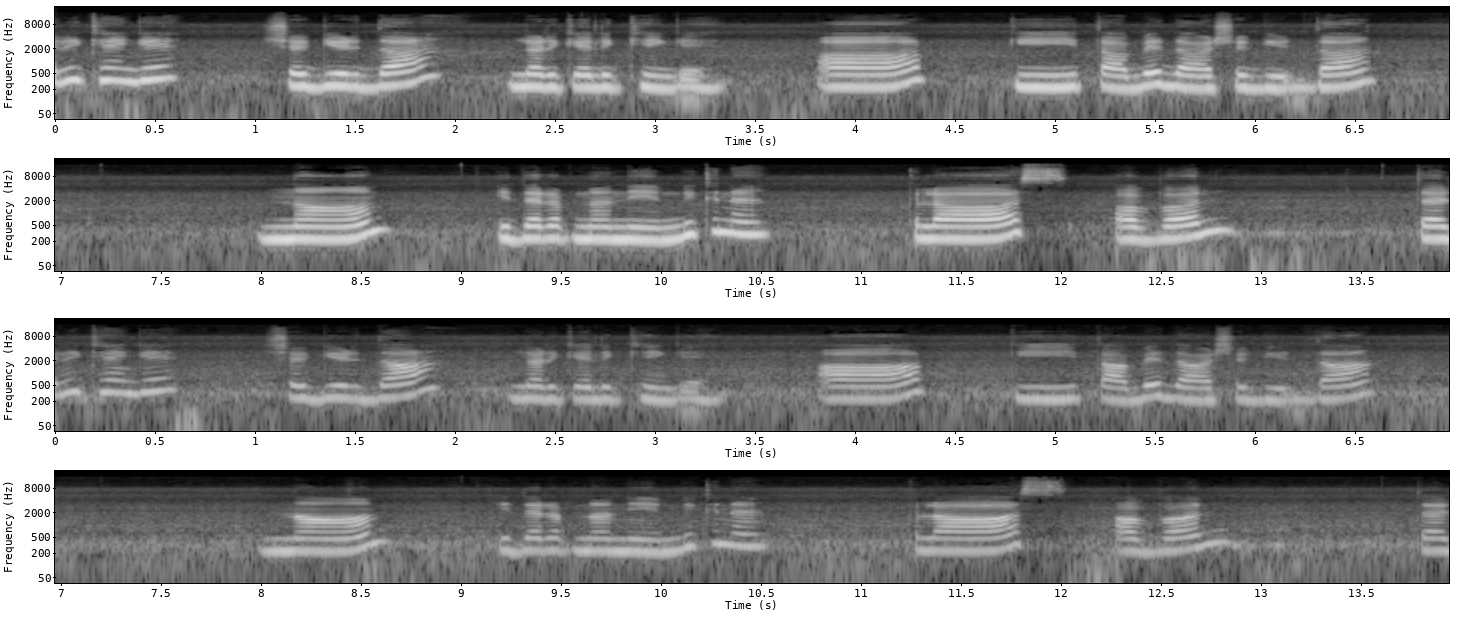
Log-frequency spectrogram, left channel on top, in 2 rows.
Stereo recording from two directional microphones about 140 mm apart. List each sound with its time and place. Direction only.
0.0 s speech: 20° left (ahead or behind)
8.1 s speech: 25° left (ahead or behind)
13.8 s speech: 30° left (ahead or behind)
